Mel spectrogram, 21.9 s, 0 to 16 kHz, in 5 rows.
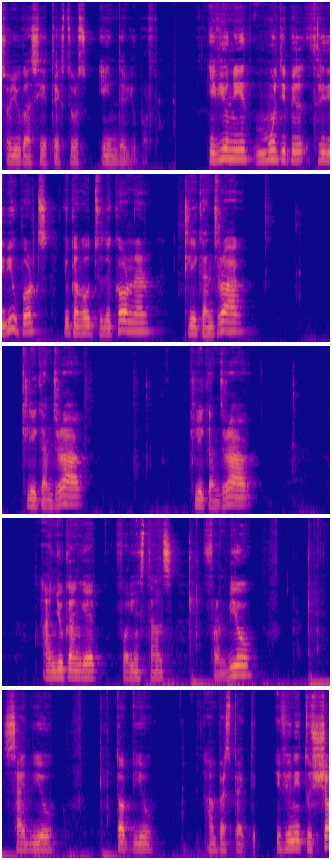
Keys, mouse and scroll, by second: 6.8 click.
